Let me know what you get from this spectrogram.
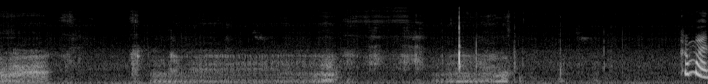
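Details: Pet dog Puddles growls low at pigeons in short rumbling bursts with a brief higher whine, while a woman's voice eggs her on to tell them to move.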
